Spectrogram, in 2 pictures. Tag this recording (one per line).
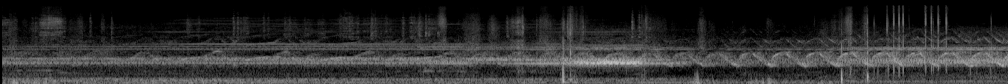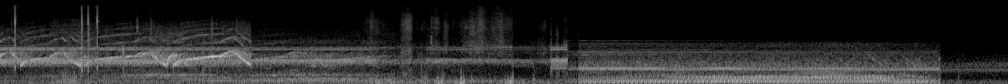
clicks
drone
sculpture
siren
steel
strings
traffic
vibration
wind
